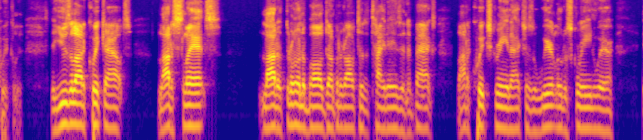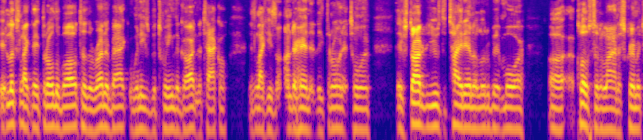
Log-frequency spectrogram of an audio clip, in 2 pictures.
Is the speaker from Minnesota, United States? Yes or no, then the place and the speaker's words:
no; Washington, District of Columbia, United States; I grew up in Washington as a fan of Washington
